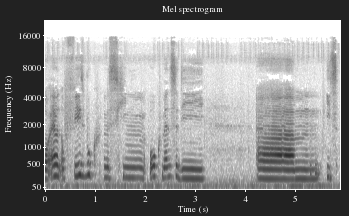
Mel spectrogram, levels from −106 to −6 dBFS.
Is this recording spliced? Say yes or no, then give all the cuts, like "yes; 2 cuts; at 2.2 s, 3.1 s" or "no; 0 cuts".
yes; 1 cut; at 1.2 s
